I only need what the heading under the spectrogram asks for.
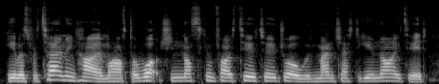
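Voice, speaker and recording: A young British man reading an amateur news bulletin from a script in a measured, formal way. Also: a little high, steady tone. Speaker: news presenter.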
